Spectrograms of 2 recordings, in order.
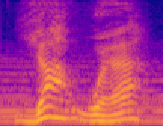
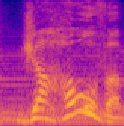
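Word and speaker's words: Yahweh: So rather than being pronounced Yahwe, the church says Jehovah, but there is no God named Jehovah.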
